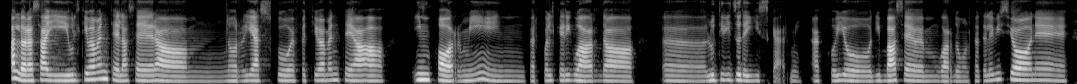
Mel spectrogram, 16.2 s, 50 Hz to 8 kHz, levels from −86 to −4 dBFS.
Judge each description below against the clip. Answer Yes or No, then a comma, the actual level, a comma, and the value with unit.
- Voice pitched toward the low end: No, medium, 185 Hz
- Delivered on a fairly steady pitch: Yes, narrow, 1.8 semitones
